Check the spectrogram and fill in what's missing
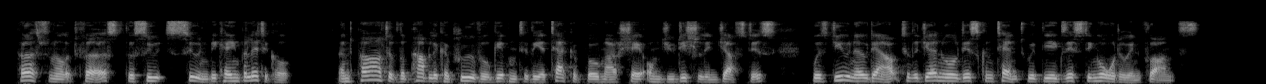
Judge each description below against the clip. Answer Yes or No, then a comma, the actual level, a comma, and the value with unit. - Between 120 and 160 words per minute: No, average, 175 wpm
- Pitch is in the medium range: Yes, medium, 150 Hz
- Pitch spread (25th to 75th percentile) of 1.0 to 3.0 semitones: No, average, 4.5 semitones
